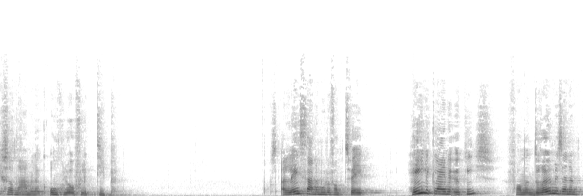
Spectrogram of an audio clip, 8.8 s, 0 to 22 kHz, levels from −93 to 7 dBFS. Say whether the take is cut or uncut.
uncut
